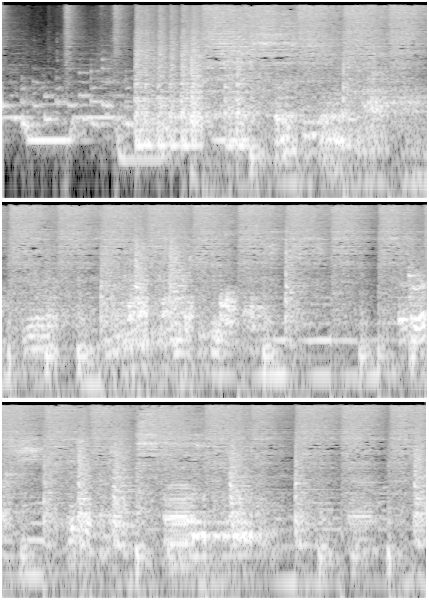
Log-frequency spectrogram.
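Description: Live electronic music: repeating synth notes, joined about a second in by a full drum beat with bass drum and snare and a bass line that carries on steadily.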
